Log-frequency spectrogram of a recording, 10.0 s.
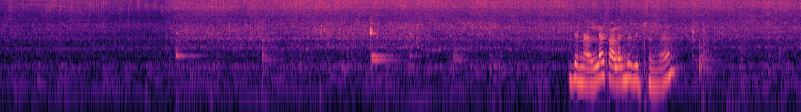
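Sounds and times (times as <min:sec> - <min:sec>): food sizzling in oil: 0:00.0 - 0:10.0
short metallic rings of pot: 0:02.1 - 0:06.9, 0:07.5 - 0:10.0.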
